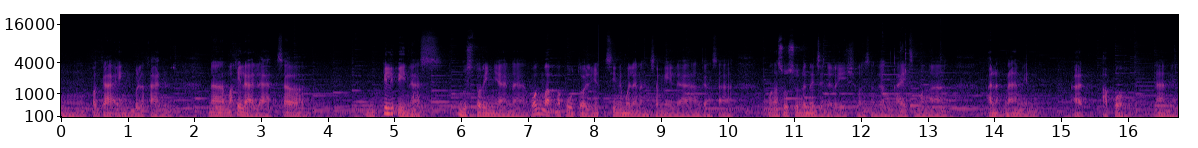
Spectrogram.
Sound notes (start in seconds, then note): none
